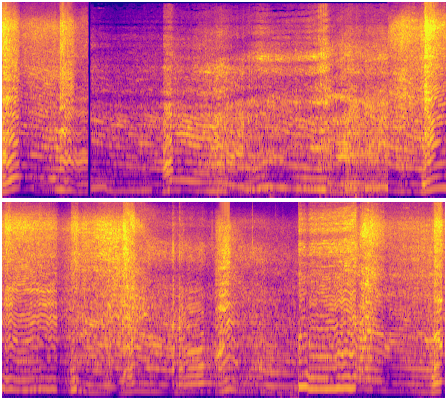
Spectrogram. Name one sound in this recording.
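A dirt bike engine revs loudly, rising and falling in pitch.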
